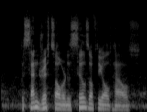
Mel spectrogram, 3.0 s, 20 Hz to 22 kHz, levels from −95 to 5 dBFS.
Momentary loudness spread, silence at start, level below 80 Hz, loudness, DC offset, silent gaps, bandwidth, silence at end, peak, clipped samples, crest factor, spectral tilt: 10 LU; 0.05 s; -78 dBFS; -45 LUFS; under 0.1%; none; 13.5 kHz; 0.05 s; -30 dBFS; under 0.1%; 16 dB; -5.5 dB/octave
